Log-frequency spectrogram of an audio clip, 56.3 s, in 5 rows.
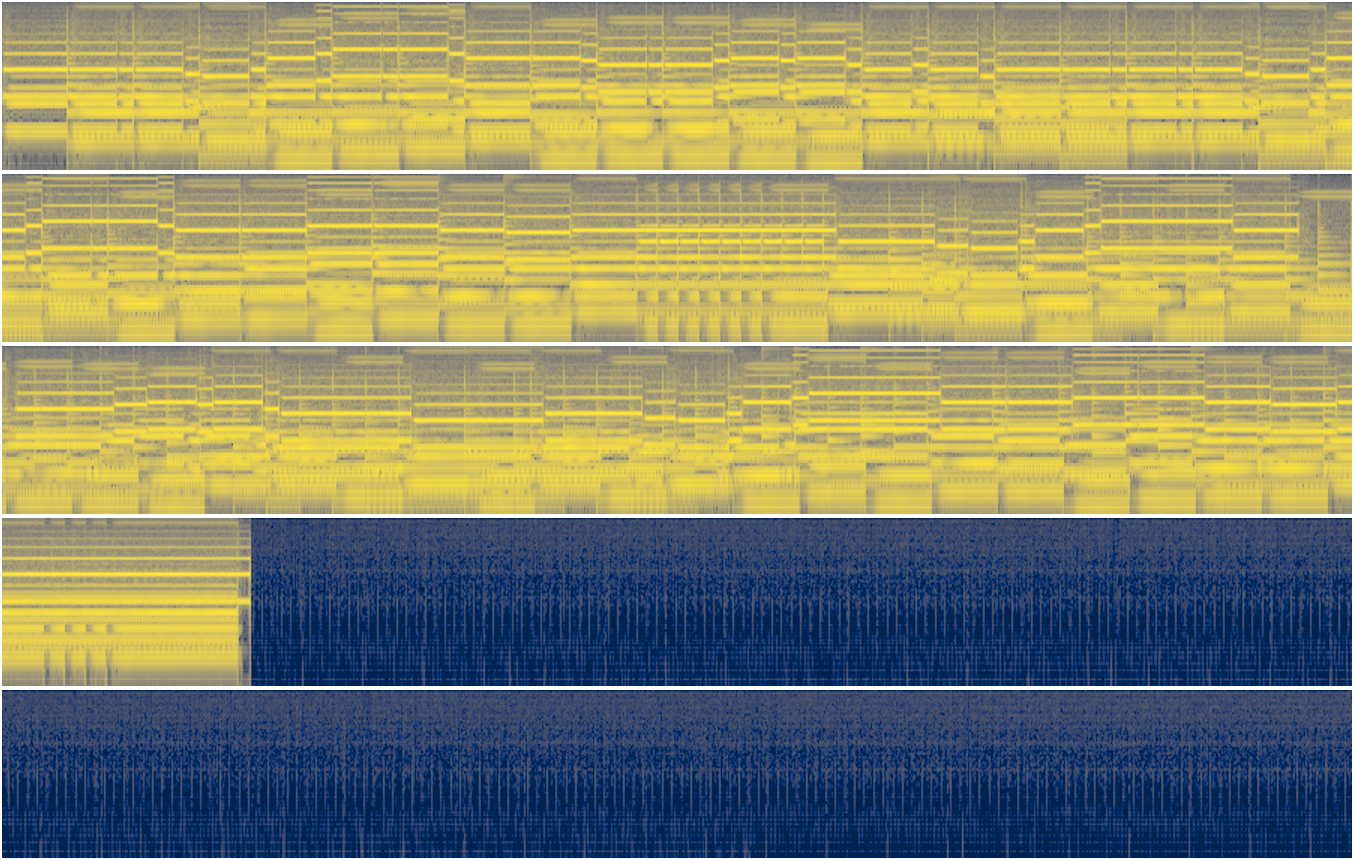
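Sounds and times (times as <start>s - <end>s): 
hymn music: 0.0s - 35.8s.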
